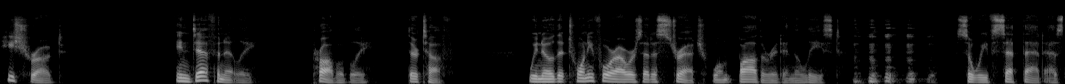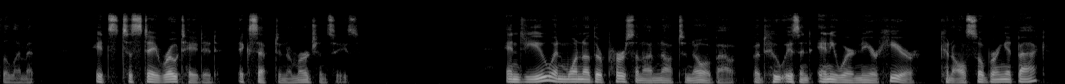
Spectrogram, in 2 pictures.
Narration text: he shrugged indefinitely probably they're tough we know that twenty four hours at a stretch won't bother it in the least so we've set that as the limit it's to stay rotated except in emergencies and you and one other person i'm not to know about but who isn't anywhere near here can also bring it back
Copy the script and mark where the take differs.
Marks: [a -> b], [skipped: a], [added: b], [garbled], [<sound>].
he shrugged indefinitely probably they're tough we know that twenty four hours at a stretch won't bother it in the least [laugh] so we've set that as the limit it's to stay rotated except in emergencies and you and one other person i'm not to know about but who isn't anywhere near here can also bring it back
